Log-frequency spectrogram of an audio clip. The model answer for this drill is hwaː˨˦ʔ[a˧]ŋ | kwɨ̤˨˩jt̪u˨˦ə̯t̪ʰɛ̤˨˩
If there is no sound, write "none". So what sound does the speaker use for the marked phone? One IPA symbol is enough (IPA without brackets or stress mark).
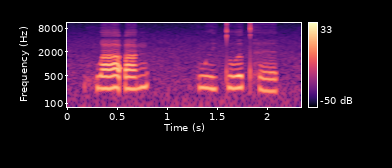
a˨˦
